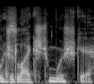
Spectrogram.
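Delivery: put-on Scottish accent. Doing a Sean Connery accent when asked to: Sean Connery accent. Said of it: "Sean Connery".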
